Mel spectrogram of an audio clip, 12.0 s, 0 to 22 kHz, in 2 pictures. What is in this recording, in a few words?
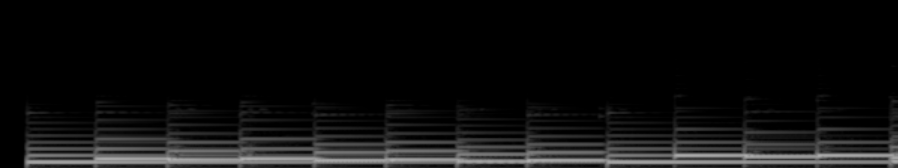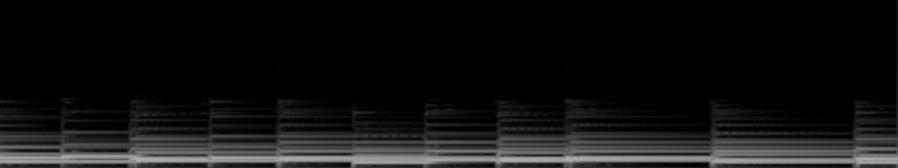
24edo Mohajira7 Lullaby; Nick Vuci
